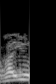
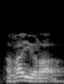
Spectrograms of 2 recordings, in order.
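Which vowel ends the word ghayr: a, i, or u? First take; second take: u; a. First: The word ends with the vowel u. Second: The word ends with the vowel a. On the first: The word describes those who stay behind. "بالرفع غير أولي الضرر" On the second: The word is an exception or a circumstantial phrase. "بنصب الراء غير"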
